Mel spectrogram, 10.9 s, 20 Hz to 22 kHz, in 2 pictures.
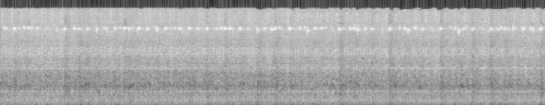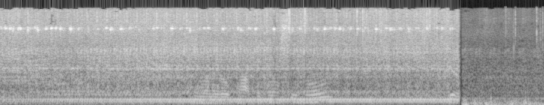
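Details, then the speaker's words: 1997 Lexus SC400 (Soarer) 1UZ V8 barn find, needing full tune-up, mic at tailpipe: V8 idle with uneven beat and occasional stumble, no check engine light; engine misfire at idle, cause not confirmed. "you guys are gonna see that when we start the car it does have a misfire um without a check engine light"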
